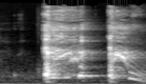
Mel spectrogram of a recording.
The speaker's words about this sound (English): Excuse me. Why am I coughing?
